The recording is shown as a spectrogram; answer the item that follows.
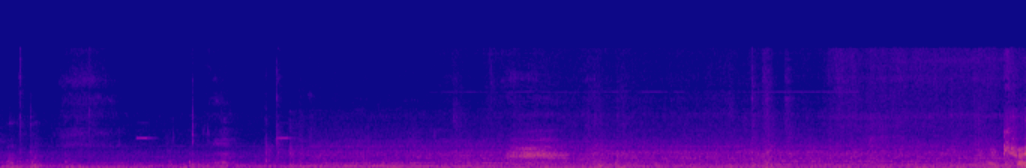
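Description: Konica Minolta colour office copier running a copy job: a steady machine hum with a few clicks and a brief hiss about five seconds in, as the enlarged copy feeds out into the output tray near the end.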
